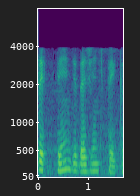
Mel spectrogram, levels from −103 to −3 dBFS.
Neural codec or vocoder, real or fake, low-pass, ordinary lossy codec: none; real; 7.2 kHz; AAC, 16 kbps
